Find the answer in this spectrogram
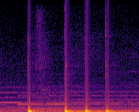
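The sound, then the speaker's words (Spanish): Four firm knocks on a wooden door, one followed by a quick pair and a final rap, resonant with no voices present. “Y Cristo está tocando.”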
